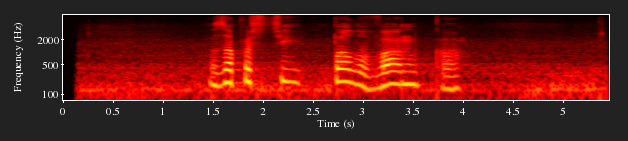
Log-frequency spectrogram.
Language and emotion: Russian, sad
